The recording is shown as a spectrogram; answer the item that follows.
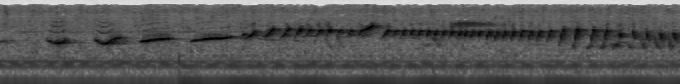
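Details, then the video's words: White-rumped shama singing in a therapy recording: rising, liquid whistles repeated four times, then a long, rapid series of clipped chattering notes that climbs and wavers. A steady low hum sits in the background. "Audio Therapy Murai Batu"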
